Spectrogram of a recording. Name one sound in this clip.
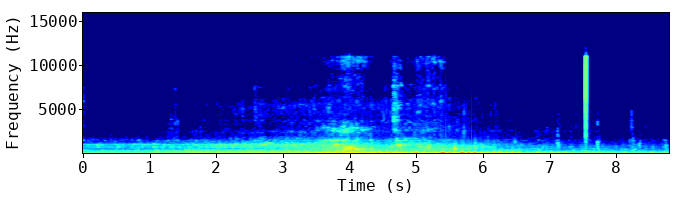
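A motorbike engine approaches, passes close by and fades away.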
